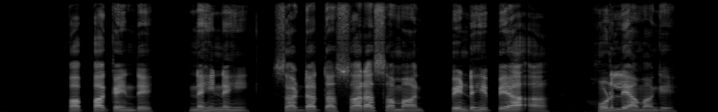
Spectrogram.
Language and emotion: Punjabi, neutral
